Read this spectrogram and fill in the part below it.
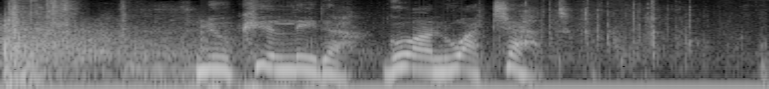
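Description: A young man talks with animation through a microphone.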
